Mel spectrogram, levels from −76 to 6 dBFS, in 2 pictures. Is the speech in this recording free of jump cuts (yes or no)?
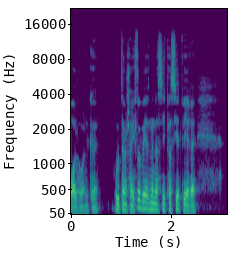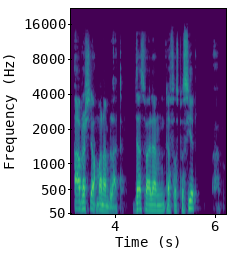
no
